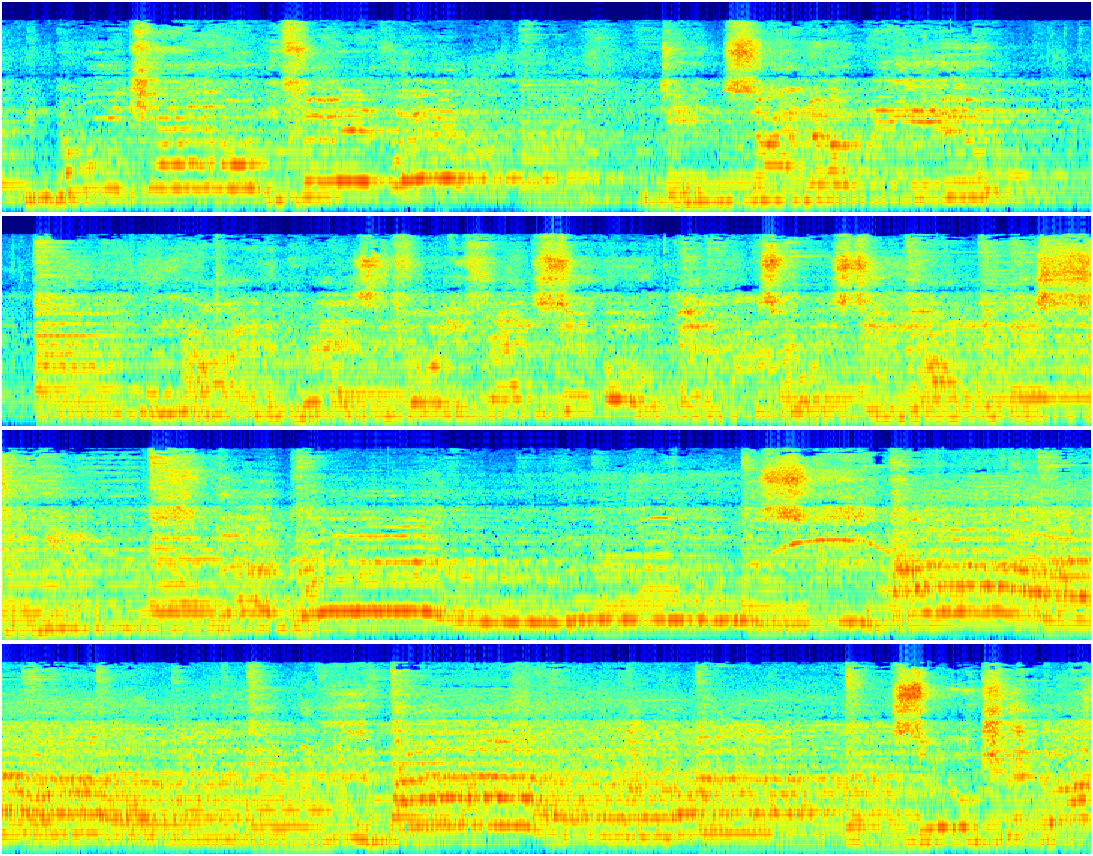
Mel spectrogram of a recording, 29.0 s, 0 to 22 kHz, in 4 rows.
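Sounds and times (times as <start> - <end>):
man singing: 0.0 - 7.1, 7.9 - 29.0.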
